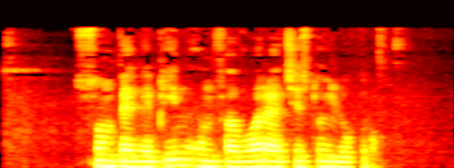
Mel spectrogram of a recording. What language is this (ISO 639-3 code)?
ron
